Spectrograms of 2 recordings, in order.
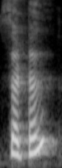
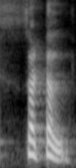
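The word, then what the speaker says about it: subtle: सटल not easily understood. It's सटल. बी is silent here.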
